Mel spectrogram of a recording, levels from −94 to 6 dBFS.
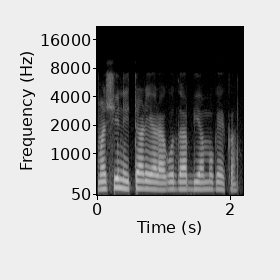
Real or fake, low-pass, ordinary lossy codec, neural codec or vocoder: real; 7.2 kHz; Opus, 24 kbps; none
